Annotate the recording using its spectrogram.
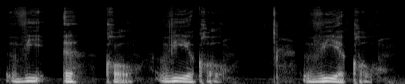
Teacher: Entonces, esta palabra no es vehicle, es vehicle. Después de V viene la schwa.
